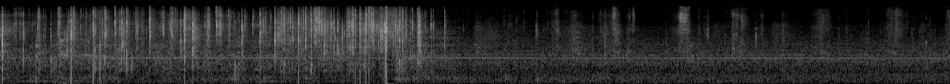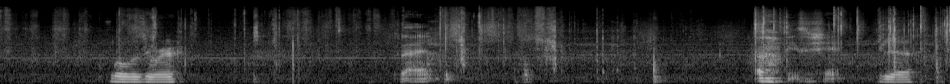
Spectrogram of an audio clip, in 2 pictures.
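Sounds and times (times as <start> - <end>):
foil wrapper crinkling and tearing: 0.0 - 4.5, 10.8 - 13.0, 13.9 - 15.2, 17.0 - 19.0
cards being handled: 6.0 - 15.2, 17.1 - 19.0.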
